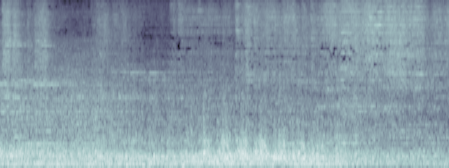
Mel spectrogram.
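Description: Train running on the rails: a steady, loud rumble with a hiss over it.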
